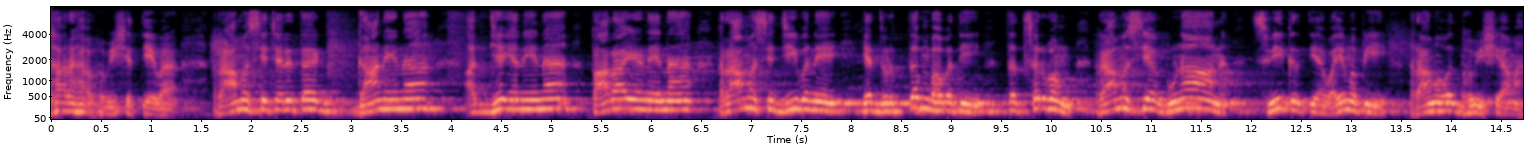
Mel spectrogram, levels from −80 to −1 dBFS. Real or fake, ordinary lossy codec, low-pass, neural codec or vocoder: real; none; 7.2 kHz; none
